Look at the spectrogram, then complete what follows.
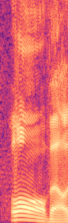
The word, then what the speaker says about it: Louisville: You have to say it right. Louisville. I saw some people on the Kentucky Derby TikTok and everything getting upset with people that say Louisville. It's Louisville. Just let it fall.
